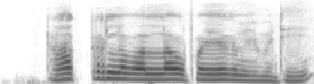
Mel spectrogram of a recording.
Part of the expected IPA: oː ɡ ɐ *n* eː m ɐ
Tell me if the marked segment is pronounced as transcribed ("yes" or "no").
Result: no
